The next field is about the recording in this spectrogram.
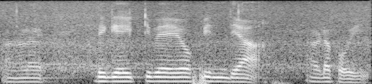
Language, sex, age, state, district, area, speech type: Malayalam, female, 60+, Kerala, Malappuram, rural, spontaneous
